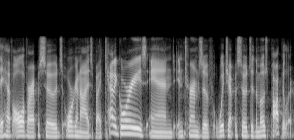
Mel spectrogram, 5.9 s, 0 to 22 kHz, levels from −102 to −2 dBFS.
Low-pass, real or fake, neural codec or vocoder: 7.2 kHz; real; none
